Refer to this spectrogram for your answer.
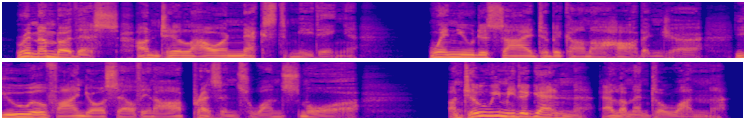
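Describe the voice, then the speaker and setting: In a growling, solemn put-on character voice, a man speaks at a fairly low pitch and a fairly slow pace with very wide pitch swings. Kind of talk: fantasy audiobook. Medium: read story.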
